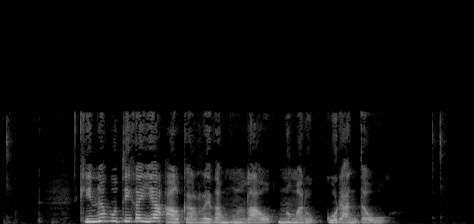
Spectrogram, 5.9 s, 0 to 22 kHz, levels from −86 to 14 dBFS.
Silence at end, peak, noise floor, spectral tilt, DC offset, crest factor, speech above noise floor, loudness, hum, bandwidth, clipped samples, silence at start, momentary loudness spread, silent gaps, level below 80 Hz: 1.1 s; -10 dBFS; -69 dBFS; -6 dB/octave; under 0.1%; 16 dB; 44 dB; -25 LUFS; none; 11.5 kHz; under 0.1%; 1 s; 9 LU; none; -72 dBFS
